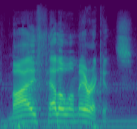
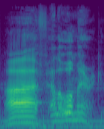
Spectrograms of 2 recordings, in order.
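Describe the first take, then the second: First: Raised, loud presidential address; politician. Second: A hint of a presidential impersonation; Nixon voice. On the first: Retold or imitated. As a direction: announce it like a president opening a speech. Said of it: "in it I said". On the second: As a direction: put on a touch of an old president.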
